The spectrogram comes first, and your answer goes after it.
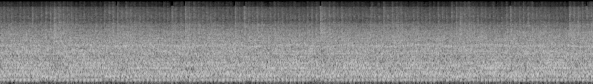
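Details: Troy-Bilt Pony 42X Powermore single-cylinder engine after refitting the original carb with WD-40 and carb spray: a busy buzz with brief stumbles about every second. It runs rough.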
